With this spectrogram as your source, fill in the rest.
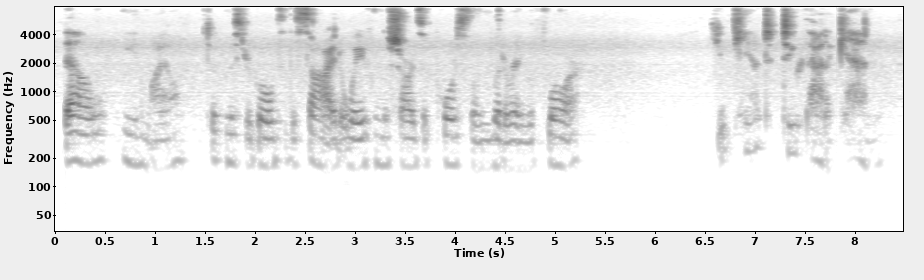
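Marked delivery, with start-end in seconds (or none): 6.7-8.2 hissed through clenched teeth, quieter and slower. Taking him aside, away from the broken porcelain, she hissed through clenched teeth. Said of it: "she hissed through clenched teeth".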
